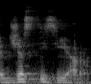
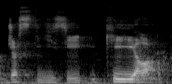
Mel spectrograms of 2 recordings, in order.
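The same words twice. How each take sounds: First: Justiciar said straight through; first pronunciation attempt. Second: Justiciar drawn out syllable by syllable; slow, broken-up second guess at Justiciar; alternative pronunciation attempt. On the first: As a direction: try Justiciar in one go, unsure of the name. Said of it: "I don't know how they". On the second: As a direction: sound out Justiciar slowly, unsure of it. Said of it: "say his name". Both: Shown as a demonstration.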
